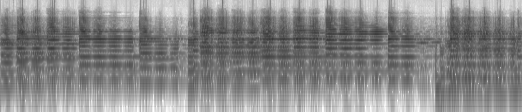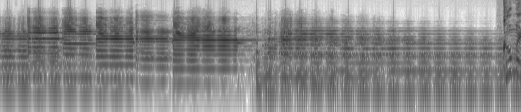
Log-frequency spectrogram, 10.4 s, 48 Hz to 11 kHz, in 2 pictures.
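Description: An electric guitar on its bridge pickup, played through a TC Electronic Plethora X5 multi-effects board with distortion and chorus, strums loud sustained chords in steady phrases with a vintage sixties tone, no voices over it.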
